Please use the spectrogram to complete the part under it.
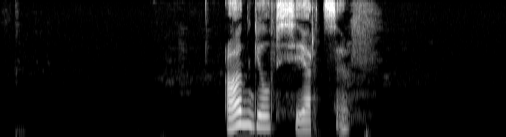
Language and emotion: Russian, neutral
